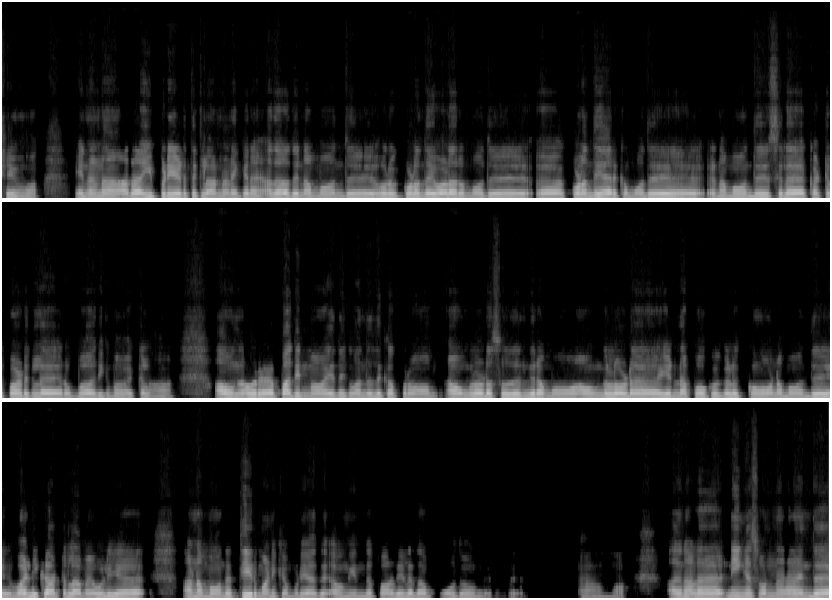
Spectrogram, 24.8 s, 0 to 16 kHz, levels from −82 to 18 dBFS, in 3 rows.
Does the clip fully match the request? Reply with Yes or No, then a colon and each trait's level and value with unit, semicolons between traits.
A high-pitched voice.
No: low, 135 Hz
